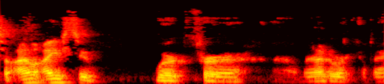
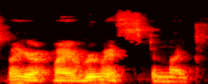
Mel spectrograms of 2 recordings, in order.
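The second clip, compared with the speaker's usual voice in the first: ordinary talk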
